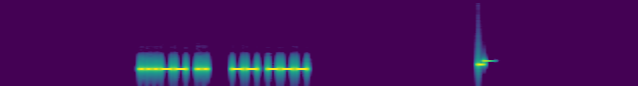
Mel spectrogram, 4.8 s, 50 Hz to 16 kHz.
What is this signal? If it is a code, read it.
Morse code, heard as a keyed tone, about 44 wpm, 700 Hz. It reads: 3I MO
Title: Winter Field Day Exchanges 45wpm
